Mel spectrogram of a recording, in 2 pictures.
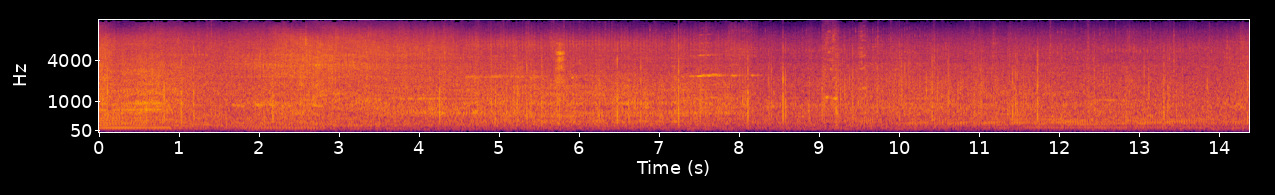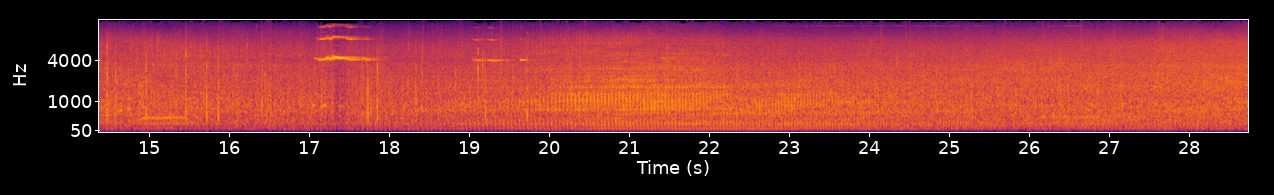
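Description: Steady light rain falling on a wet street and pavement, with the hiss of traffic on the wet road and faint voices. A brief high squeak cuts in about two-thirds of the way through.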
